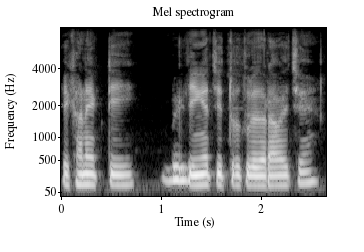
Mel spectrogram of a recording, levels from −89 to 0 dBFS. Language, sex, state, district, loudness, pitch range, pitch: Bengali, male, West Bengal, Cooch Behar, -14 LUFS, 130-155 Hz, 140 Hz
